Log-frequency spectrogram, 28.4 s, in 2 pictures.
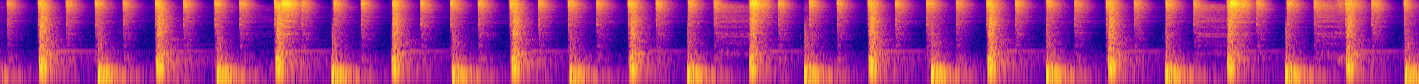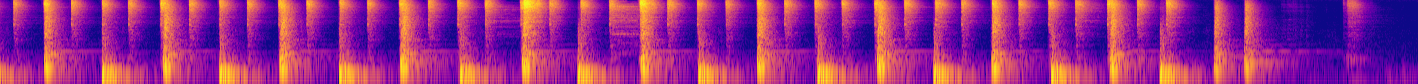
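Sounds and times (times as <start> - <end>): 
hi-hat pedal practice: 0.0 - 26.1.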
